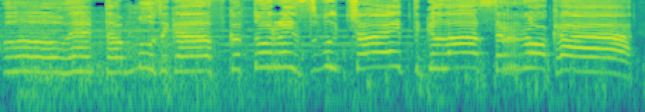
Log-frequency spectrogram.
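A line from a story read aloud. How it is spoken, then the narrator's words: Shout. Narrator (Russian): закричал он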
